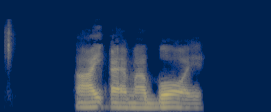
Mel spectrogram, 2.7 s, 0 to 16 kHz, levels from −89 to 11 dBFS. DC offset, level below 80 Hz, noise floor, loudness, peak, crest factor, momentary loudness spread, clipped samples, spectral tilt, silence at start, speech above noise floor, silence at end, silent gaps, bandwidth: under 0.1%; -64 dBFS; under -90 dBFS; -24 LUFS; -4 dBFS; 22 dB; 16 LU; under 0.1%; -6.5 dB/octave; 0.05 s; over 67 dB; 0.7 s; 0.24-0.67 s; 8.4 kHz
